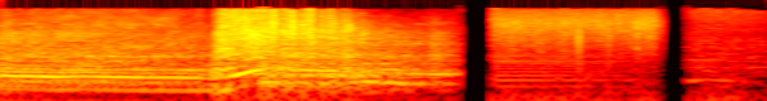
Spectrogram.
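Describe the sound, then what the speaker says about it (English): A Lamborghini's engine revs hard through a new exhaust, climbing in pitch and roaring loudly, broken by abrupt cuts between bursts. "This Lambo driver shows off his new exhaust"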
